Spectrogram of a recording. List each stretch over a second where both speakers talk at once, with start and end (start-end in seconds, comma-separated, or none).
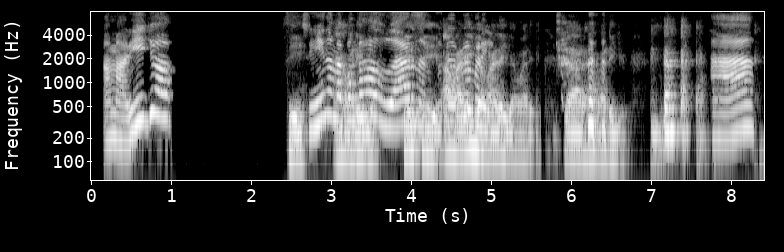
2.7-5.0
